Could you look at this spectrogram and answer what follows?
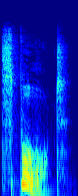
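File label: "sport", British English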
